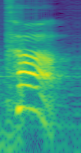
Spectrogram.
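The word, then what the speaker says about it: 他: तो दोस्तों, उसके बाद हमारे पास नेक्स्ट वर्ड है TA, था। ये आप इसकी ब्रैकेट्स में प्रोनाउंसिएशन देख सकते हैं, यानी इसको कैसे बोलना है, था।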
